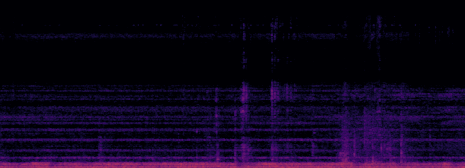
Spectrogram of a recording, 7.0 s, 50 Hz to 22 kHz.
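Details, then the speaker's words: 1958 Coleman 200A lantern after rebuild, bent generator needle straightened: even, steady hiss and soft roar from the burner with only a few light pops while pumping; burning smoothly, much better than before. "it's sounding a whole lot better than it did give it a few more pumps"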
